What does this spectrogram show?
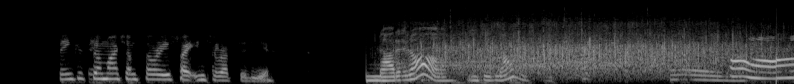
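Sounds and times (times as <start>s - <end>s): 
speech: 0.6s - 2.8s, 3.6s - 5.5s, 6.7s - 7.9s
loud crowd applause: 3.7s - 7.9s.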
